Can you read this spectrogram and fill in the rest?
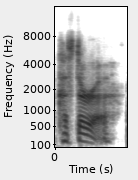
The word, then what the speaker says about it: Kostura: Uh, Kostura.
